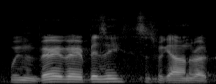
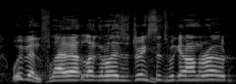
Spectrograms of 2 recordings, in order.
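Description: First: Said in the usual way. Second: High-pitched, animated Aussie speak; Australian accent. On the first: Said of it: "she interprets for you". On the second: Shown as a demonstration. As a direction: rattle off the slang like an Australian. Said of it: "I speak Australian".

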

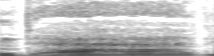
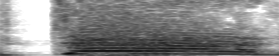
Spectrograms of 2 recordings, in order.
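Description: First: Put-on a scared kid's hushed call in the dark; soft whisper. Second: Much higher, much louder yell for dad; a kid finding his bravery and yelling it out; retold scream. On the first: Small son calling his dad softly from bed. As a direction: breathe the word out softly, afraid to wake anyone. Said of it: "you hear just that soft whisper". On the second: Frightened boy screaming for dad at night. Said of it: "you know, screaming".

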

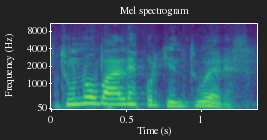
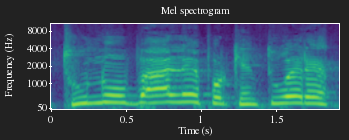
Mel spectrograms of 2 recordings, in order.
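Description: First: Said in the usual way. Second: Much higher and slower, leaning on "vales"; emphatic repeat. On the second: Shown as a demonstration. The devil's lie repeated with slow high emphasis on "vales". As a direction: hammer "vales" slowly from up high. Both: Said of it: "Es decirnos".

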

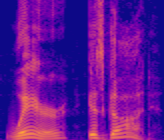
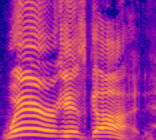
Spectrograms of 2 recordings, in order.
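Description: First: A sterner, slow "Where is God?". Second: Loud, high, slow "Where is God?"; shouted punchline. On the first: A narrator's reading. Clergyman repeats his question to the silent boy, sterner. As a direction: press the question harder, slowly. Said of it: "in an even sterner tone". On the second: Acted. Preacher repeats the clergyman's shout to the congregation. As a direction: belt the punchline out to the room.

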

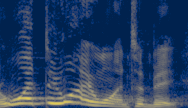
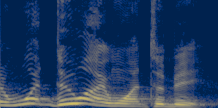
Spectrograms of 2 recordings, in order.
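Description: First: Raised, louder retelling of his question; loud amused question to the interviewer; excited loud question. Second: Laughing question. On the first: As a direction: ask it louder, higher, amused. Asked her, laughing. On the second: Laughing as he asks. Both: Retold or imitated.

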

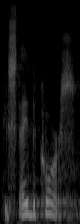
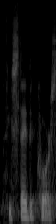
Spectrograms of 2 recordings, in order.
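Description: First: Slow, higher, drawn-out statement; deliberate slow first take; slow emphasis. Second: Much softer repeat, trailing off; quiet settling echo. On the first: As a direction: lean on each word slowly. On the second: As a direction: say it again under the breath. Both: Real, not acted. Repeats line for emphasis.

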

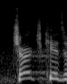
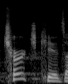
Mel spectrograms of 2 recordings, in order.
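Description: First: Church said higher and firmer; correction, stress on church. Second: Said in the usual way. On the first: Real, not acted. Pastor correcting himself, hits church. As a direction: lean on the word church. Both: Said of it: "I should say".

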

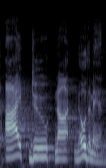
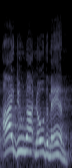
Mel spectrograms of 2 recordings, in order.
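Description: First: Slow, deliberate oath; sworn denial. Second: High, loud, slower oath of denial; emphatic denial. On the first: Peter swearing to the bystanders, slow, deliberate denial. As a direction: space out each word as if swearing. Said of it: "to invoke a curse on himself". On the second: Peter denying Jesus to the bystanders, emphatic oath. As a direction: swear it forcefully, raised and slow. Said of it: "again he denied it with an oath". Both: Acted.

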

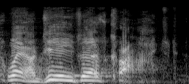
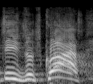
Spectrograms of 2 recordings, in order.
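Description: First: Slow, drawn-out mock curse; flippant oath. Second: Savior's name preached high and forceful; reverent proclamation. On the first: Preacher mimicking people swearing when things go wrong, flippant oath. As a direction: toss the name out as a slow, exasperated swear. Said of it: "flip out there whenever things is going wrong". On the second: Real, not acted. Preacher naming the Savior to the church, forceful proclamation. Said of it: "a name that you can flip out there".

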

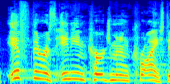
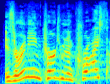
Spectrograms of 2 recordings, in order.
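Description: First: There stressed, falling firmly on Christ, not a question; confident, falling conditional; assured statement. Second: Christ rising high and fast like a real doubt, any lifted; mock-doubting question; doubtful questioning. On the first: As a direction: state it as settled fact. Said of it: "it's more along the lines of this". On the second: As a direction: ask it quick and high as if you truly doubt it. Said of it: "is he questioning this?". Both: Shown as a demonstration.

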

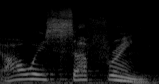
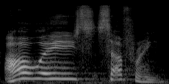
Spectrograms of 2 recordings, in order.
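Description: First: "always suffering" said softer and slowly, weighing each word; quiet, slow. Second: "Always suffering" higher, louder and slow, punched in disbelief; loud emphatic. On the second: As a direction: hit "Always suffering" hard and high. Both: Shown as a demonstration.

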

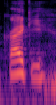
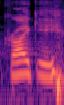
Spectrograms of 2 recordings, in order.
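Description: First: Said in the usual way. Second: Inner Australian "Crikey", with the Australian vowel of "Crikey"; Australian accent. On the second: Retold or imitated. A fake Aussie thinks his Australian "Crikey". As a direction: say "Crikey" in your head like a true Australian. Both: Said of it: "'cause I'm not Australian".

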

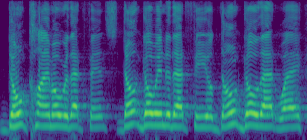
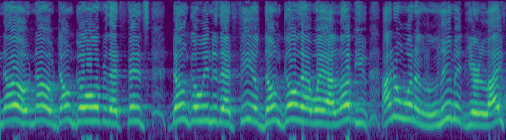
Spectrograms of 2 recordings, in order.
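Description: First: Loud, raised preacher's warning; forceful command from God; urgent warning. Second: High, loud, anguished pleading; acted crying voice of God, preached loud; weeping plea. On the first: Acted. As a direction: firmly warn them off. God's stern warning, voiced. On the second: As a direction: cry out like a grieving father begging. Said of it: "you can hear God weeping, the cry-, weeping, crying voice of God".

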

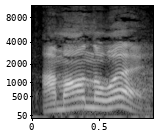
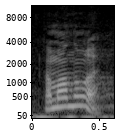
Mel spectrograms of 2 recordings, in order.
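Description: First: Louder, firm announcement of the lie; confident loud I'm on the way; loud claim. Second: Softer, higher muttered repeat; hushed knowing I'm on the way; quiet aside. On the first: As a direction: say it out loud as if it were true. Quoting the common lie. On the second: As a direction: drop it to a sly murmur. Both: Shown as a demonstration.

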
